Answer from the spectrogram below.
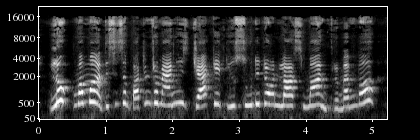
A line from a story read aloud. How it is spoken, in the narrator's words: Tanya exclaimed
